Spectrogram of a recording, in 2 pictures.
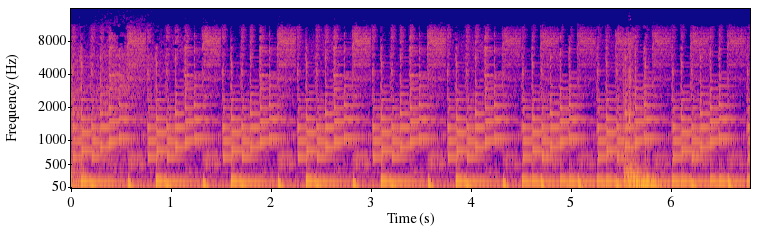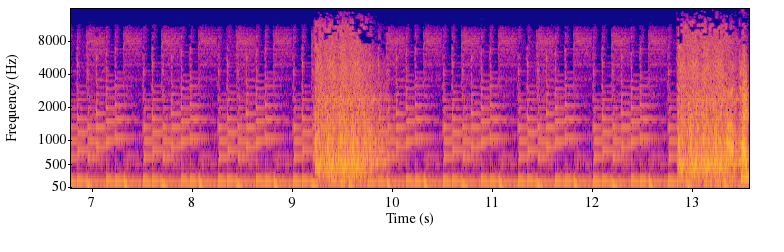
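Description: Rapid machine-gun style gunfire from a Simulation RPG Tsukuru 95 game, Fastin Lastout, repeating in steady bursts across the clip with a couple of louder noisy blasts near the middle and end, over game music.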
